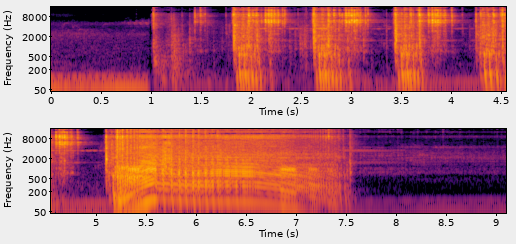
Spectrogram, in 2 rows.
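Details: Old, rare chainsaw (model 28 2399 or 2899 B10, stock muffler), gas poured straight down the carburetor to prime it: several short bursts of firing, then one longer sputtering run that dies out, as the saw is flooded with too much fuel.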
